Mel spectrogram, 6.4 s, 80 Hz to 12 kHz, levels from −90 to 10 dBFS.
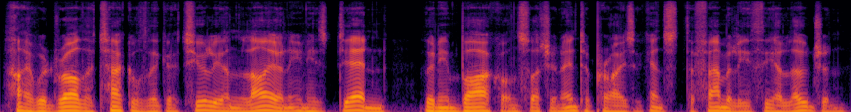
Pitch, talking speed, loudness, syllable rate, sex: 100 Hz, 190 wpm, -19 LUFS, 5.6 syllables/s, male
